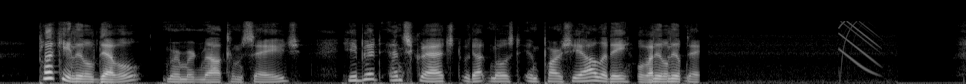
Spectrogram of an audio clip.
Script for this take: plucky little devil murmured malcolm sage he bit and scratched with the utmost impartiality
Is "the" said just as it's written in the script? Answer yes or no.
no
